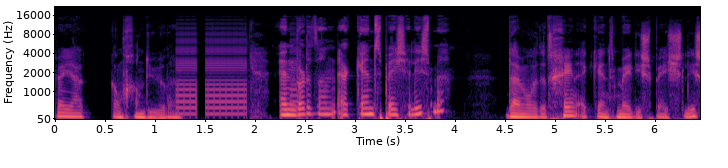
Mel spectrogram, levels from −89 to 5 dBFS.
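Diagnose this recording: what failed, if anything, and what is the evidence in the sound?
GSM phone buzz enters at the analogue wiring stage. After "jaar kan gaan", at 1.21 s, a hard, raspy buzz cuts in over the speech. It stops at 2.46 s, just before "het dan erkend specialisme". It repeats at about 217 Hz and carries many harmonics. It sits about 9 dB below the speech and ignores it. A nearby 2G phone was sending data in bursts. The audio circuit rectified those radio pulses into sound.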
